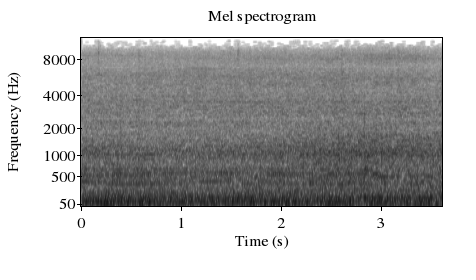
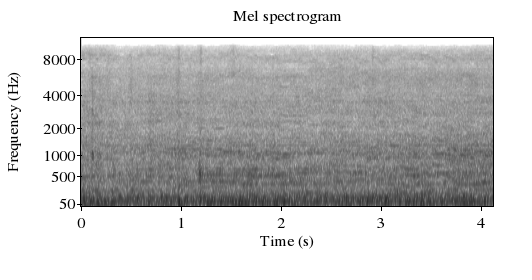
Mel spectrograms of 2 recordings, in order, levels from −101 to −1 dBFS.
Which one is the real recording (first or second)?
first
